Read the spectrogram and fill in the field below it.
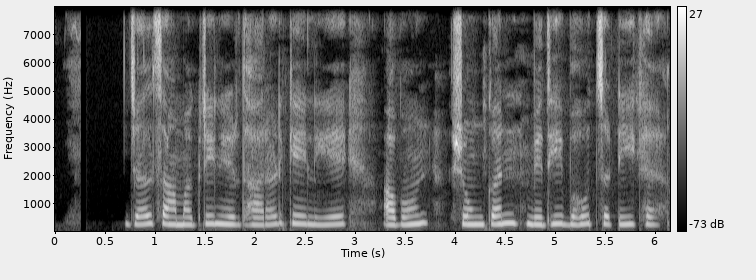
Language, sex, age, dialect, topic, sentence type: Hindi, female, 51-55, Garhwali, agriculture, statement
